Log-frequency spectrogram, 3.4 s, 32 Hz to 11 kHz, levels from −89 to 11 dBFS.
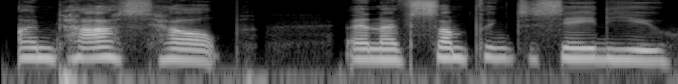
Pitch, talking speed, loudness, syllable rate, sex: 185 Hz, 160 wpm, -20 LUFS, 4.7 syllables/s, female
